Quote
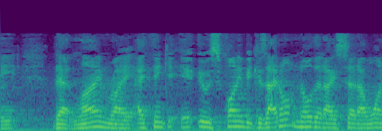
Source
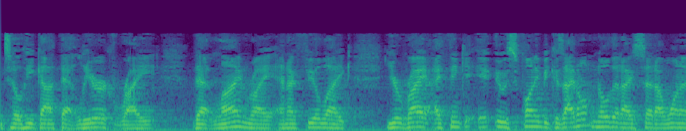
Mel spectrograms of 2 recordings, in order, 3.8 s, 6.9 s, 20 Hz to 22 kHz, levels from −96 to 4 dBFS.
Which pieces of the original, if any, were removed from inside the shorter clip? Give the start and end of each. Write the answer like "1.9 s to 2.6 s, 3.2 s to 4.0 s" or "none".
2.7 s to 4.3 s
